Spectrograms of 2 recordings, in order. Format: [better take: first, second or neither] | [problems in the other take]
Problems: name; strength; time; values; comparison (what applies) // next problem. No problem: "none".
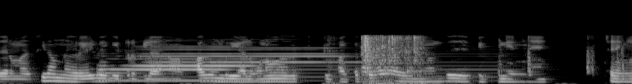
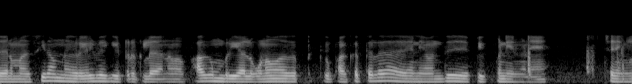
second | noise reduction (classical method log-MMSE)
